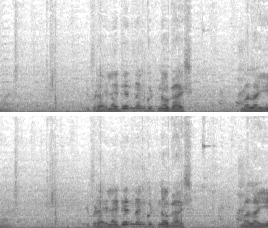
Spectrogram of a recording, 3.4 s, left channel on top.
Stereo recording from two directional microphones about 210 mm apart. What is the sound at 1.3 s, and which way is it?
Speech, 15° left (ahead or behind).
